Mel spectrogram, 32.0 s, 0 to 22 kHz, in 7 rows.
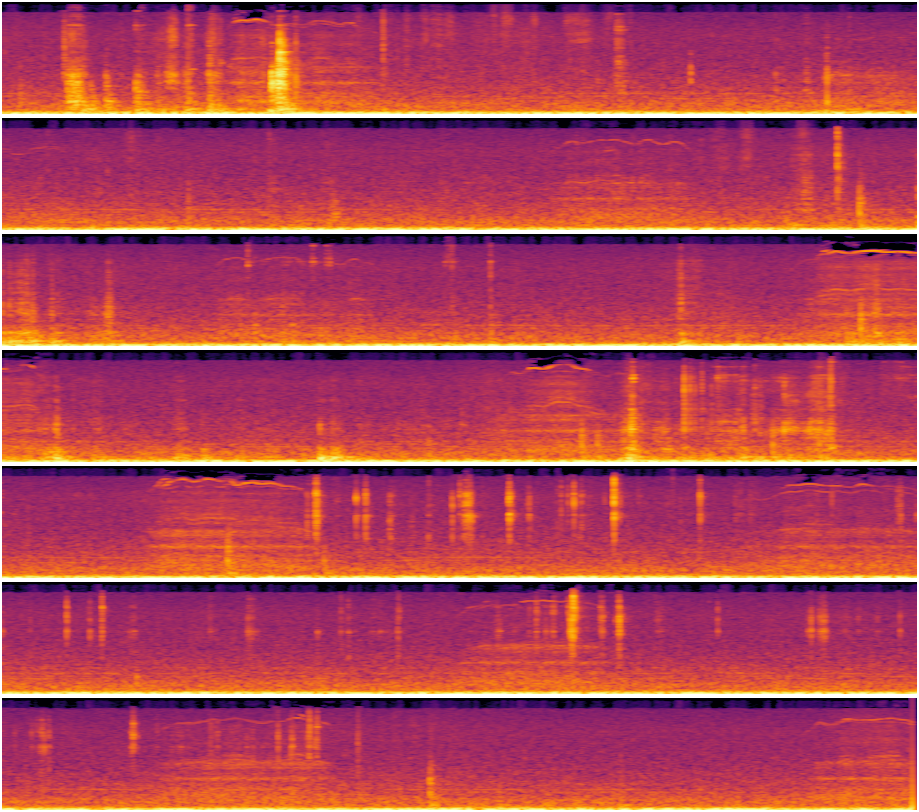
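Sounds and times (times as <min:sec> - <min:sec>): small metal parts clicking: 0:19.7 - 0:22.0, 0:22.8 - 0:26.2.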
